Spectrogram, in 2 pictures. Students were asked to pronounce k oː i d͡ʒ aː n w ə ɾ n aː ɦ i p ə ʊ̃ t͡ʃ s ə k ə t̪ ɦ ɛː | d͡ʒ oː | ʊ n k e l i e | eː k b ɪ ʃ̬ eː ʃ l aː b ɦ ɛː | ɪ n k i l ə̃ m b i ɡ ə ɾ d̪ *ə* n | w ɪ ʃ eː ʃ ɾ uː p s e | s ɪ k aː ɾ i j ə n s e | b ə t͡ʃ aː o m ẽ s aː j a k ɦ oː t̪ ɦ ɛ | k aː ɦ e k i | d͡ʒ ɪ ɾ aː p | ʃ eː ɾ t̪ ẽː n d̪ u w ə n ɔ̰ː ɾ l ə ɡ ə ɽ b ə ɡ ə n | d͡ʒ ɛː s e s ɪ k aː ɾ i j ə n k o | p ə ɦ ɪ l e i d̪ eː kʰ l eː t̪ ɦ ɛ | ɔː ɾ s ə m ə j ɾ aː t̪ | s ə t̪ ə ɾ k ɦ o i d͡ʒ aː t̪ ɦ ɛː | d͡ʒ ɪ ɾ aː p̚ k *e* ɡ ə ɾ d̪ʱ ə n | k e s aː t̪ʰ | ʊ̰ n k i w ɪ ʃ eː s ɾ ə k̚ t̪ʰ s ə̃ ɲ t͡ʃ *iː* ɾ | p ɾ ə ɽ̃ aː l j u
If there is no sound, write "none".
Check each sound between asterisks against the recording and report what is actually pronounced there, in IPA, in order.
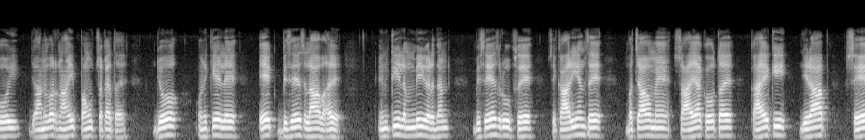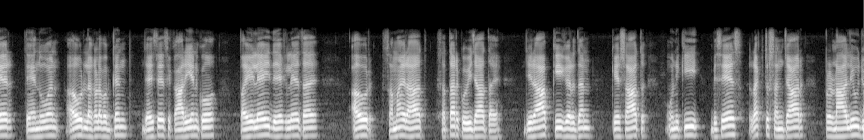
ə, i, aː

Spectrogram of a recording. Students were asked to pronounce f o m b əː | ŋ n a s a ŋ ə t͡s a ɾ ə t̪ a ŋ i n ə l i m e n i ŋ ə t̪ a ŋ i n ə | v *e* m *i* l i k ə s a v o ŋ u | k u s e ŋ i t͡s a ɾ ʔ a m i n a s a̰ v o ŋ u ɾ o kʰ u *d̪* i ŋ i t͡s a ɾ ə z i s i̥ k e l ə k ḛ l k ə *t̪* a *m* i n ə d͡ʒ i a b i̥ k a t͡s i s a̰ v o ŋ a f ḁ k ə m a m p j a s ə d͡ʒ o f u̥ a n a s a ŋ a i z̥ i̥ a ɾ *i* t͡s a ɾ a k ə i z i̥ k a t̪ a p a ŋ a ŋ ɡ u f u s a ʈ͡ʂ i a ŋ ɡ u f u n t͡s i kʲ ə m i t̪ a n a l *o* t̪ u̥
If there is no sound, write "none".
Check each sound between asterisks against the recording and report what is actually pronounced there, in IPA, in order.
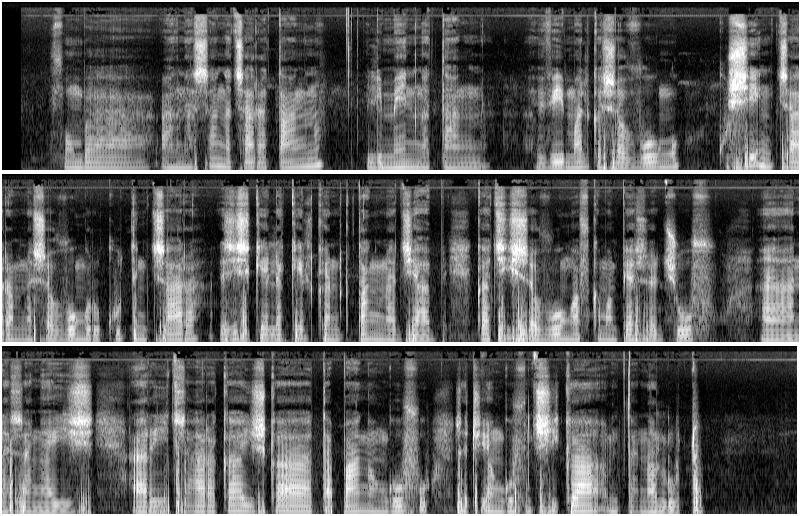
e, a, t̪, t̪, ŋ, i, u

